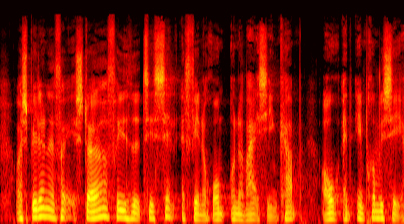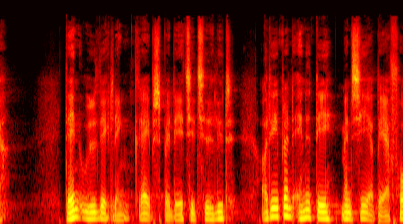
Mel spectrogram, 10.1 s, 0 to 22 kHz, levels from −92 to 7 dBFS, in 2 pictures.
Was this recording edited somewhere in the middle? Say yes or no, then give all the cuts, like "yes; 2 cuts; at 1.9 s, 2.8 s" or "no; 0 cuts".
no; 0 cuts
